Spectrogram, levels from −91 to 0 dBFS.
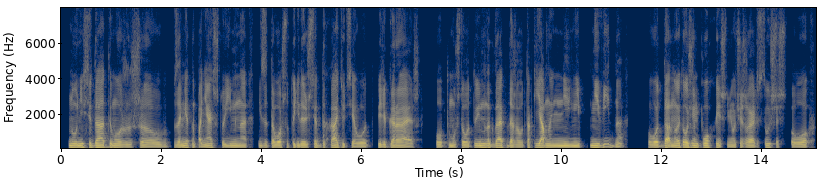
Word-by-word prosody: Ну, 115 -1 +3
не 115 +1 +4
всегда 125 +2 +3
ты 125 -3 -2
можешь, 105 -3 -1
э, - - -1
у 100 -1 -2
заметно 110 +2 +1
понять, 110 +6 0
что 120 - -7
именно 105 0 0 0.2
из-за 110 0 -5
того, 110 +1 +2
что 110 - -11
ты 110 - -2
не 105 - 0
даешь 110 -2 +1
се 115 - -2
отдыхать, 120 +4 -1
у 110 - 0
тебя 100 -2 -3
вот 95 0 -2
перегораешь, 105 -2 0 0.3
по 100 -1 0
потому 105 +1 -3
что 110 +2 -1
вот 105 -2 -2
ты 115 - 0
им 115 +1 +3
иногда 115 +1 +3
это 120 -2 -2
даже 105 -2 0
вот 100 0 -5
так - - -4
явно 110 -1 +4
не 105 0 +3
не 105 0 0
не 115 -1 +3
видно. 110 - -5 0.5
Вот 105 -1 +1
да. 105 - +6
Но 110 +3 +3
это 125 +3 +2
очень 120 -3 +3
плохо, 120 +1 +1
конечно. 105 -3 -3
Мне 105 - -1
очень 105 0 -4
жаль 105 +1 +1
слышать, 115 +2 -5
что, 100 0 -2
110 Hz, 205 wpm, -24 LUFS, 100-115 Hz, 0.5 s, да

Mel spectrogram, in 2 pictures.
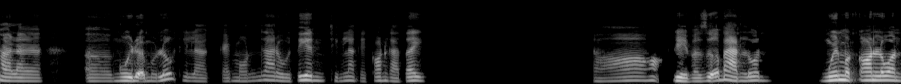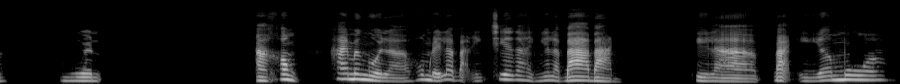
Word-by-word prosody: vào 175 -2 +1
là, 155 -1 -5 0.4
ờ, 155 0 -11
ngồi 170 0 +2
đợi - - +4
một 160 - -11
lúc 240 +8 -2
thì 180 - -18
là 150 -2 -11
cái 150 0 -14
món 160 +2 -16
ra 200 -1 -5
đầu 165 -3 -8
tiên 190 +2 +1
chính 165 0 -19
là 185 - -7
cái 145 -4 -21
con 180 +3 -8
gà 150 -2 -9
tây. 175 +2 -3 1.7
Đó, 150 - -17 0.5
họ 185 - -4
để 165 -3 +4
vào 150 +1 -7
giữa 160 +4 +3
bàn 190 -5 +5
luôn. 180 -1 -3 0.5
Nguyên 190 +5 +6
một 195 - +5
con 195 +1 +7
luôn. 190 -4 +5 0.5
Nguyên. 170 -1 -4 1.5
À, 180 -1 +4
không, 225 +5 +2 0.3
20 250 -1 +3
người 195 -7 +3
là 145 -2 -6
hôm 210 +8 -5
đấy 170 -3 -1
là 225 - -4
bạn - - -10
ấy 160 +1 -17
chia 230 -2 -2
ra 210 -1 -6
hình 170 -4 -12
như 185 +3 -8
là 180 -3 -6
3 180 +2 +5
bàn. 160 -6 -1 0.8
Thì 170 -2 -4
là 145 -3 0 0.2
bạn 180 0 +1
ấy 160 +5 -7
mua 210 -1 0
175 Hz, 180 wpm, -24 LUFS, 155-195 Hz, 1.7 s, con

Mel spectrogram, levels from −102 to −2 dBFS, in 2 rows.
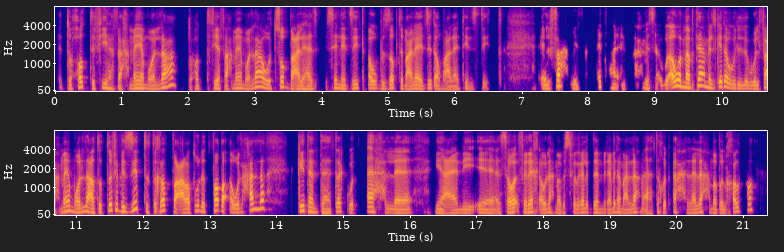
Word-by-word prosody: أ - - -15
تحُط 175 0 -1
فيها 140 -7 -3
فَحْماية 125 +5 -1
مولّعة، 125 - 0 0.2
تحُط - - -11
فيها - - -1
فَحْماية 130 0 -3
مولّعة 135 +9 0
وتصُب 140 +5 0
عليها 110 -1 +2
ز 110 - -14
سِنّة 130 -6 -3
زيت 130 +4 -5
أو 130 - +3
بالضبط 125 +3 -3
معلقة 125 -4 +2
زيت 130 +5 -4
أو - - +1
معلقتين 100 +2 -4
الزيت. 95 - -15 0.7
الفحم 155 - +4
ساعتها - - -7
الفحم - - -9
س - - -7 0.2
وأول 210 -4 +8
ما 155 - +9
بتعمل 210 -5 +3
كده 180 +5 +3
وال 125 -5 -3
والفَحْماية 115 +8 +1
مولّعة 135 -2 +4
تطِّفي 200 - +1
بالزيت، 210 - +1
تتغطّى 190 +2 +2
على 115 +2 +5
طول 180 +4 -4
الطبق 190 +7 +5
أو 130 - 0
الحَلّة، 235 - +3 0.5
كده 180 -3 +3
أنت 130 -5 -5
هتاكُل 130 +4 -3 0.2
أحلى 115 -8 0 0.3
يعني 110 -1 -2
آآ 110 -1 -3
سواء - - +3
فراخ 135 +2 -1
أو 110 - 0
لحمة، 115 - -4
بس 105 - -4
في - - -16
الغالب 130 +1 -4
دايمًا 120 -1 -4
بنعملها 115 +4 -3
مع 105 -3 -3
اللحمة 105 - -3
أ - - -2
هتاخُد - - -8
أحلى 110 0 -3
لحمة 125 -3 -2
بالخلطة 145 - -3
130 Hz, 175 wpm, -25 LUFS, 115-160 Hz, 0.7 s, ما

